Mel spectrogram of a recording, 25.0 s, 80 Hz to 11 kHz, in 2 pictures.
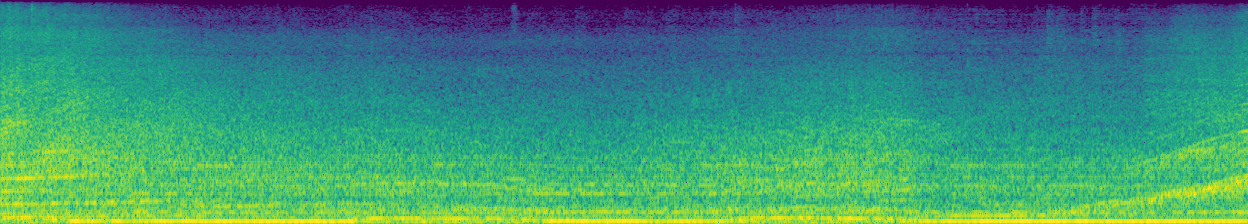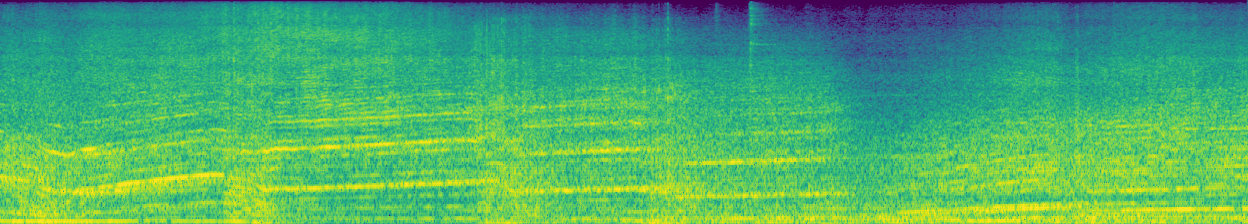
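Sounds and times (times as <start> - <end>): car engine accelerating through gears: 8.0 - 24.9.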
